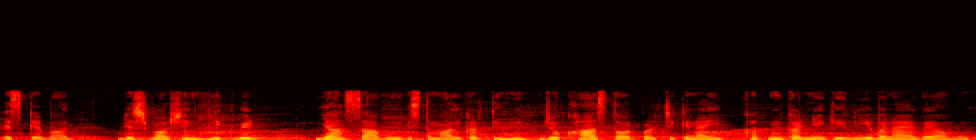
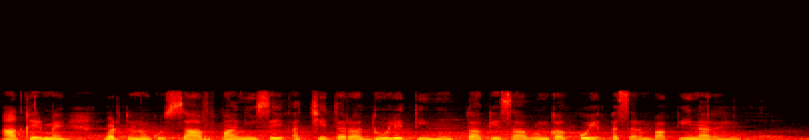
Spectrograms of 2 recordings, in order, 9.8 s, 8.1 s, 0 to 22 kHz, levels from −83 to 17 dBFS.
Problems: constant background noise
